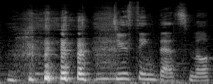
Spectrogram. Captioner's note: laughter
